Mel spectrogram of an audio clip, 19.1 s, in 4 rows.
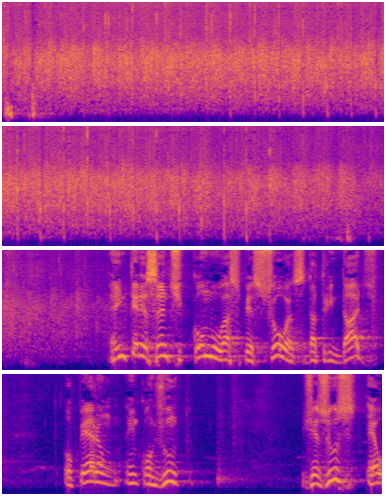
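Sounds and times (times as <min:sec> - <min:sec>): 
crowd applause: 0:00.0 - 0:11.2
speech: 0:11.0 - 0:14.3, 0:15.1 - 0:16.7, 0:18.1 - 0:19.0.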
